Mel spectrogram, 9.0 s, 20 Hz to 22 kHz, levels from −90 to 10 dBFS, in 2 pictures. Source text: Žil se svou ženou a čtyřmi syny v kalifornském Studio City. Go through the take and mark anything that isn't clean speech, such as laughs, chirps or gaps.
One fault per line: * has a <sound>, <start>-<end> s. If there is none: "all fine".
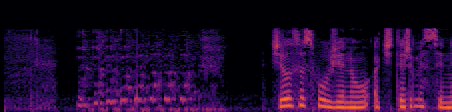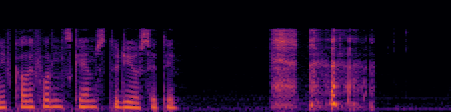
* has a laugh, 0.8-2.3 s
* has a laugh, 7.2-8.3 s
